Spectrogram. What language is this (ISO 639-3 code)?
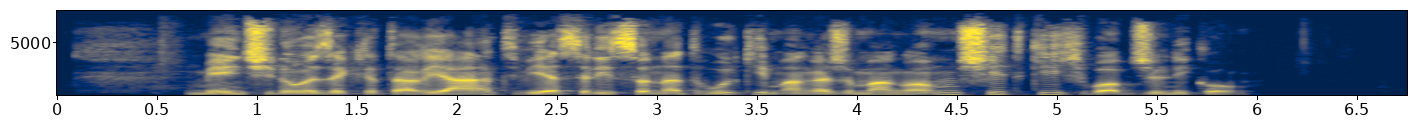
hsb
